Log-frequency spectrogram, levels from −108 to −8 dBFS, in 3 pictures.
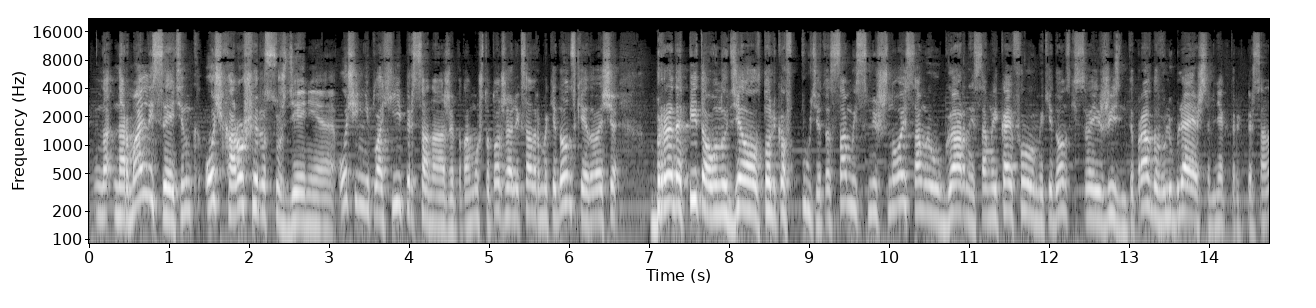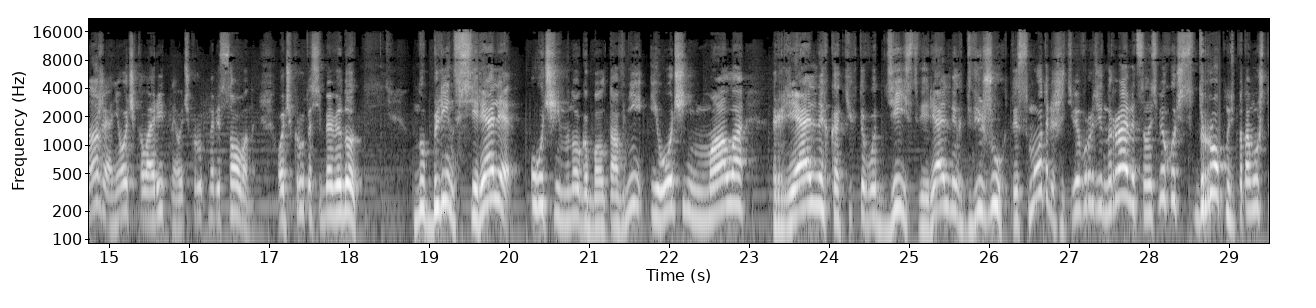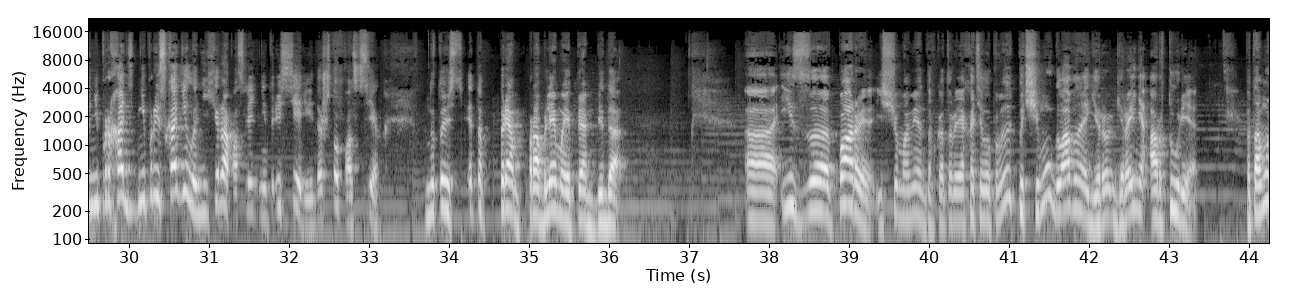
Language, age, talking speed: Russian, 20-39, 150 wpm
